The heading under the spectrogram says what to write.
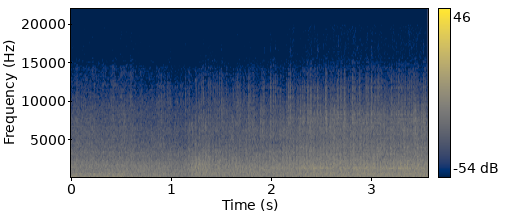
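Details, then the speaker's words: Diesel Bandit 200XP wood chipper: after the clutch is disengaged, the heavy cutting disc keeps spinning with a continuous whoosh under steady diesel running. Disc coasting after clutch disengaged; normal. "now you're hearing that you're hearing that disc in there still spinning so that's that's the idea behind releasing and disengaging the clutch"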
